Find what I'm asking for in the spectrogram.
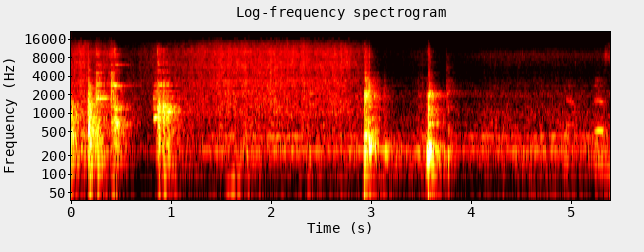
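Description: Tomatoes with spinach and basil cook down in a pan, a soft continuous sizzle and bubble under several sharp utensil knocks against the pan, close by.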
